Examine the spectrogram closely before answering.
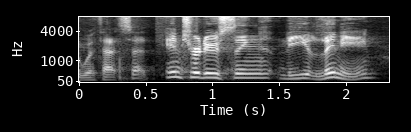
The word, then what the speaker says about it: Liene: that set introducing the lenny i believe you pronounce it l-i-e-n-e portable printer and this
